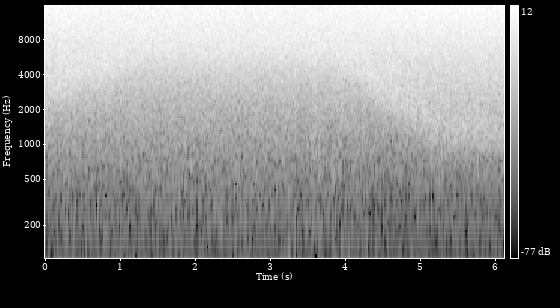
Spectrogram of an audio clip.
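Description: White noise from a modular synthesizer played through a DIY Moog-style transistor ladder highpass filter as its cutoff is swept. The hiss thins out as the cutoff rises toward the middle, then fills back in as the cutoff is swept down again, at an even loudness throughout.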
